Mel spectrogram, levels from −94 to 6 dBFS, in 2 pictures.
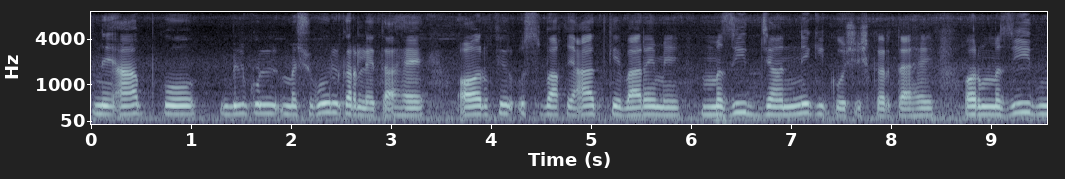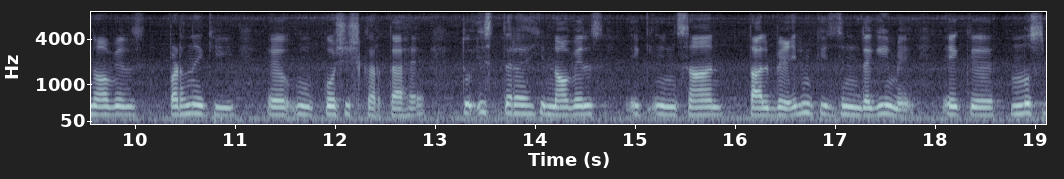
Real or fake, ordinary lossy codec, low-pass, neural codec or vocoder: real; none; none; none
